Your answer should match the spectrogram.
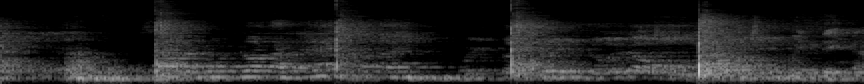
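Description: Four sharp taps at an even, unhurried beat, a little under one a second, over faint voices from the TV broadcast.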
